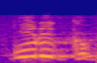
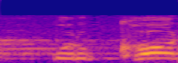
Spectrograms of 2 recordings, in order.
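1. ਸ਼ਬਦ ਦਾ ਅੰਤ ਵਿਅੰਜਨ 'kh' ਨਾਲ ਹੁੰਦਾ ਹੈ। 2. ਸ਼ਬਦ ਦੇ ਅਖੀਰ ਵਿੱਚ ਸੁਣਨਯੋਗ 'u' ਸਵਰ ਹੈ। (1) "ਪੁਰਖ ਪੜ੍ਹਿਆ" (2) "ਉਹਨੂੰ ਆਪਾਂ ਕਰਤਾ ਪੁਰਖੋਂ ਨਹੀਂ ਪੜ੍ਹਿਆ"

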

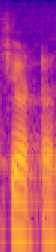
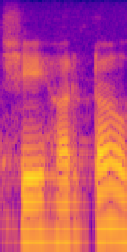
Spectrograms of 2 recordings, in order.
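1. ਦੋਵੇਂ ਸ਼ਬਦ ਮਿਲ ਕੇ ਇੱਕ ਛੋਟਾ ਸ਼ਬਦ ਬਣ ਜਾਂਦਾ ਹੈ। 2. ਦੋਵੇਂ ਸ਼ਬਦ ਪੂਰੇ ਅਤੇ ਵੱਖ-ਵੱਖ ਬੋਲੇ ਜਾਂਦੇ ਹਨ। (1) "ਪਰ ਇਸ ਨੂੰ ਬੋਲਿਆ ਜਾਂਦਾ ਛਿਆਟਾ ਸਾਹਿਬ, ਉਧਰਲੇ ਲੋਕ ਇਸੇ ਤਰ੍ਹਾਂ ਹੀ ਬੋਲਦੇ ਆ" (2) "ਪਰ ਇਸ ਨੂੰ ਇਸ ਤਰ੍ਹਾਂ ਨਹੀਂ ਬੋਲਿਆ ਜਾਂਦਾ"

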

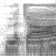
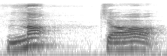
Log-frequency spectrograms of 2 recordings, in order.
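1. ਦੋਵੇਂ ਅੱਖਰ ਜੋੜ ਕੇ ਇੱਕ ਵਾਂਗ ਬੋਲੇ ਗਏ ਹਨ। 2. ਦੋਵੇਂ ਅੱਖਰ ਵੱਖ-ਵੱਖ ਸ਼ਬਦਾਂ ਵਾਂਗ ਬੋਲੇ ਗਏ ਹਨ। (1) "ਨਚਾ ਨਹੀਂ ਕਹਿ ਦੇਣਾ" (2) "ਤਰਕ ਪਦ ਤੇ ਠਹਿਰਾ ਦੇ ਦੇਣਾ"

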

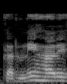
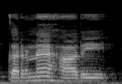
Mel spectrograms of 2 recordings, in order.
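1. ਪਹਿਲਾ ਸ਼ਬਦ 'e' ਸਵਰ ਨਾਲ ਖਤਮ ਹੁੰਦਾ ਹੈ। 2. ਪਹਿਲਾ ਸ਼ਬਦ 'ai' ਸਵਰ ਨਾਲ ਖਤਮ ਹੁੰਦਾ ਹੈ। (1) "ਪੋਥੀਆਂ 'ਚ ਕਰਨੇ ਹਾਰੇ ਛਪਿਆ ਹੋਇਆ ਹੈ" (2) "ਨੰਨੇ ਦੇ ਦਲਾਵਾਂ ਦੇ ਨਾਲ ਪਾਠ ਸੁਧ ਹੈ"

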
